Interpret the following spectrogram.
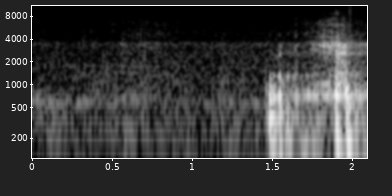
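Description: Quiet room tone, then a short murmur of a voice about one and a half seconds in and a sharp click near the end.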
